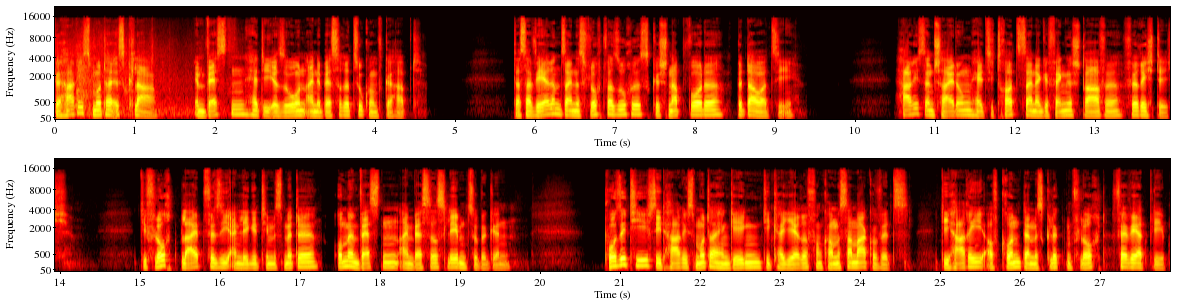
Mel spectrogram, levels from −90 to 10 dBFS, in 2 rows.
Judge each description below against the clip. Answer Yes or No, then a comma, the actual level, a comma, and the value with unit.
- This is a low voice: Yes, low, 110 Hz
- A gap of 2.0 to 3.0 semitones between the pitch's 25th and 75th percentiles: Yes, narrow, 2.6 semitones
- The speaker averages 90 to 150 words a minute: Yes, average, 140 wpm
